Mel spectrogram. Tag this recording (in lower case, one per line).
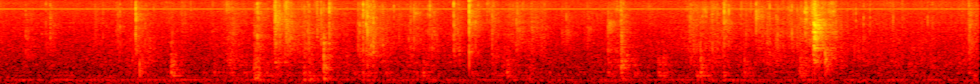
inside a small room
